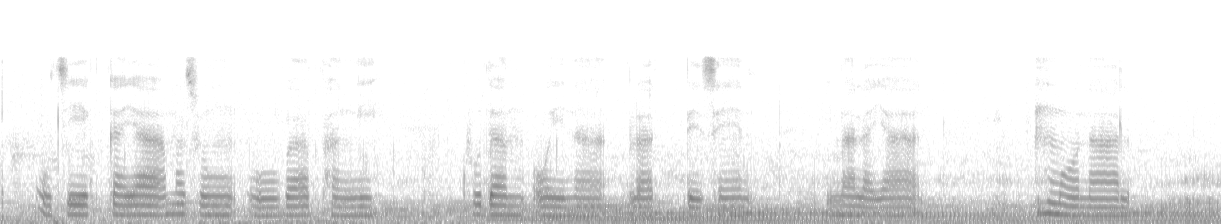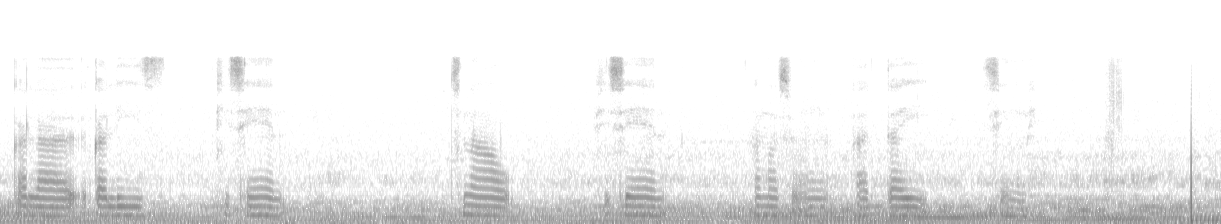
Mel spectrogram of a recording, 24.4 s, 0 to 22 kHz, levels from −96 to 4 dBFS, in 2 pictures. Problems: background sounds at intervals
